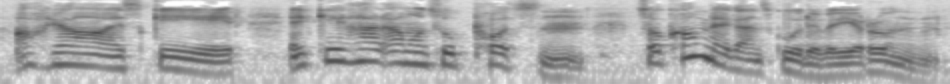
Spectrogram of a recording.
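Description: A man's voice: fairly high pitch, sing-song, normal speed, a bit bright, slight background noise, voice pushed up. A man voicing a nervous middle-aged housewife and mother in an audiobook, anxious and placating, covering with forced cheer.

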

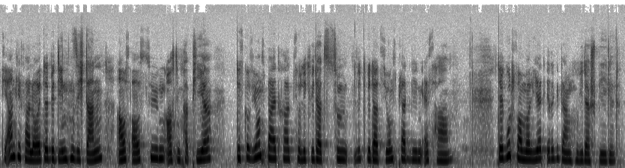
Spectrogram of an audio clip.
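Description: Female presenter, mid-range, very mellow, scripted radio narration. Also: mid-range voice, fairly even intonation, moderate pace. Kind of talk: scripted narration introducing quotations.

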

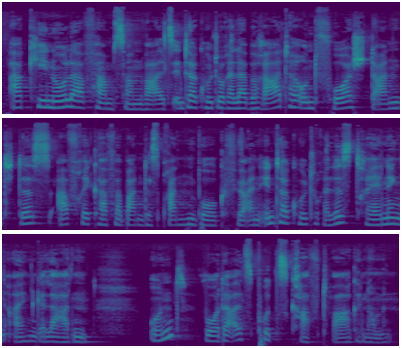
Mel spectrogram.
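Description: A woman's voice: deep voice, normal speed. A woman reading scripted documentary narration as the narrator. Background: music.

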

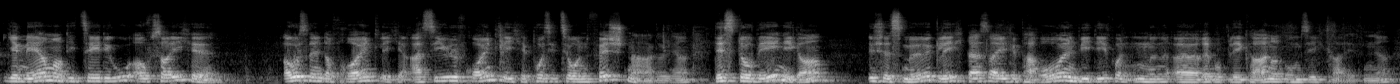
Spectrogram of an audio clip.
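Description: A man with a mid-pitched voice talks as a guest in a political interview. He is earnest and speaks off the cuff, often halting to find the right word. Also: animated, dark tone. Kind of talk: spontaneous political discussion.

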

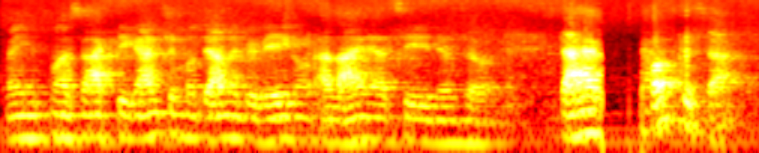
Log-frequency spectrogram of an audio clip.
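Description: Halting man in echoey room, loud music. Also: on the low side, steady tone. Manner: halting, repeats himself. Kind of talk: unscripted spoken remarks. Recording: roomy, dull recording under loud music.

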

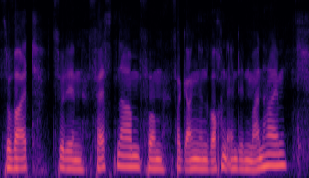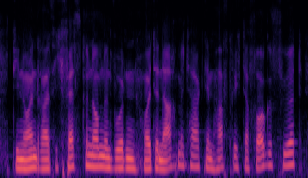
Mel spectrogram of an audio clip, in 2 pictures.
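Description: A man's voice: medium pitch, moderate pace, no echo, muffled recording. A man presenting radio news in a matter-of-fact, informal way, occasionally stumbling over a word.

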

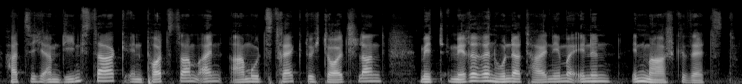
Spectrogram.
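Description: A man's voice: medium pitch, unhurried, fairly bright tone, dry recording. A man presenting live radio news and interviews in an informal, slightly hesitant manner.

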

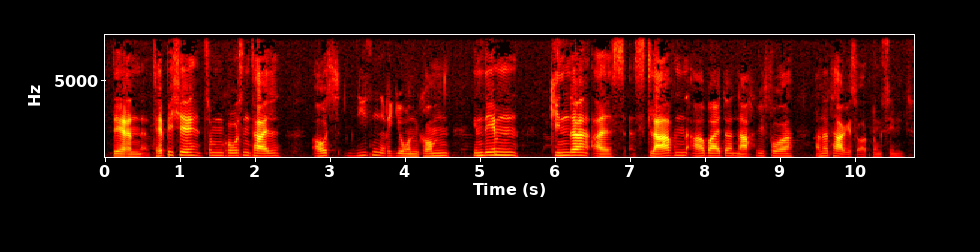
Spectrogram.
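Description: Higher-voiced man hosting radio news, dry sound. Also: no echo. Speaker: radio news magazine host. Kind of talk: informal radio news presenting.

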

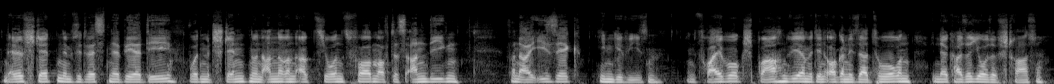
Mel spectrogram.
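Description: A man's voice: medium pitch, flat delivery, brisk. A man presenting radio news as scripted narration.

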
